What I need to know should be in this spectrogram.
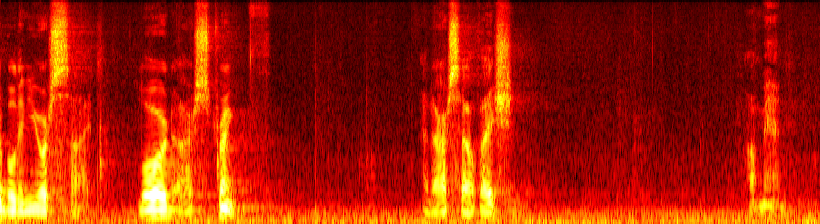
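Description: An elderly man speaks calmly through a microphone in an echoing room.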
